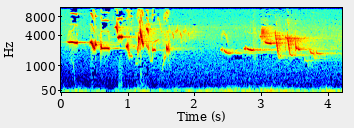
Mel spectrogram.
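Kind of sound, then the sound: bird, birdsong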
